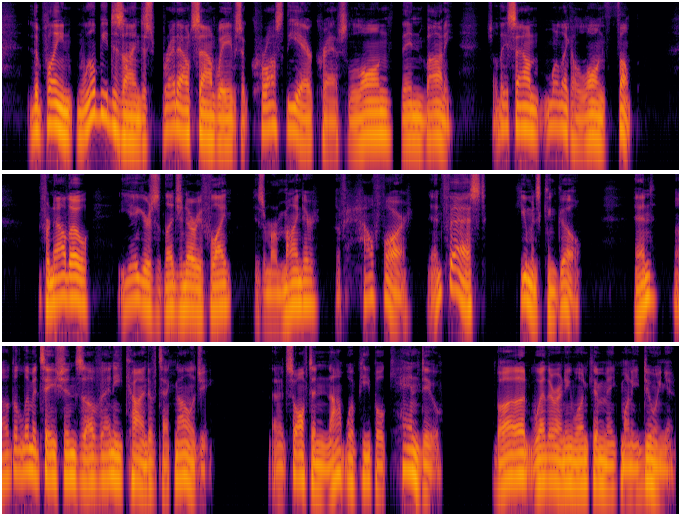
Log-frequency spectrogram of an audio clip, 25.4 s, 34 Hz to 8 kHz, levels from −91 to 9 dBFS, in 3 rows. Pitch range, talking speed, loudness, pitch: 95-130 Hz, 160 wpm, -20 LUFS, 110 Hz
